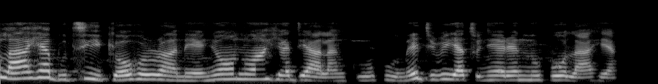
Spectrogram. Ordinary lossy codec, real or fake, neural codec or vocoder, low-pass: none; fake; autoencoder, 48 kHz, 128 numbers a frame, DAC-VAE, trained on Japanese speech; 7.2 kHz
